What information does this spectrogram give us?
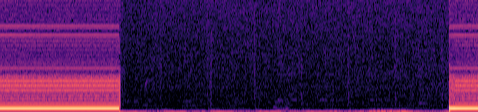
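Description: French telephone line tone heard while calling someone back after a dropped call: a steady mid-pitched tone for about a second, roughly three seconds of near silence, then the same tone starting again.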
